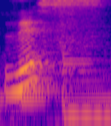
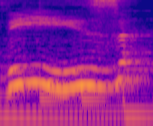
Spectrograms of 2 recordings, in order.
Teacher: la pronunciación de this con S, that, these con Z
